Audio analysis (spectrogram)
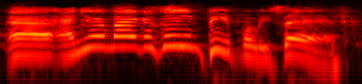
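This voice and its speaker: A high-pitched, folksy small-town sheriff. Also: male voice, very animated, normal speed. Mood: jovial, dismissive. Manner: folksy, hemming and chuckling. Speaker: radio drama actor. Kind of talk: old-time radio acting. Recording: muffled old radio recording, faint music.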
